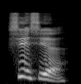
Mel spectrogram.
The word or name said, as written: xie4 xie5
